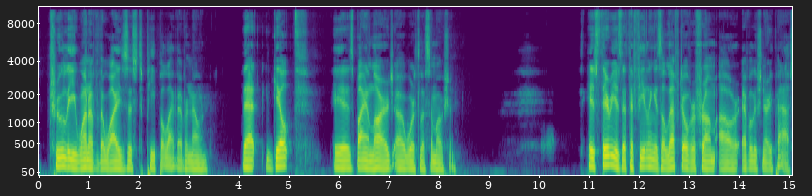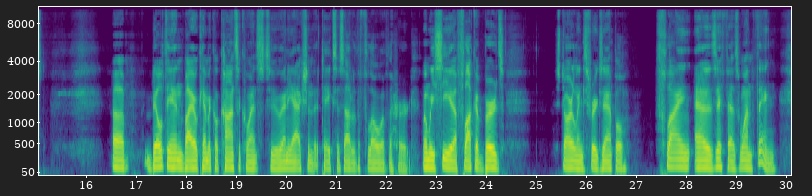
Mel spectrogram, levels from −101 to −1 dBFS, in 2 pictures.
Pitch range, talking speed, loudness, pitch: 95-115 Hz, 130 wpm, -18 LUFS, 105 Hz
